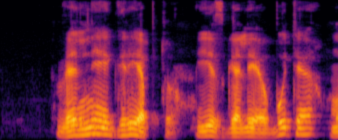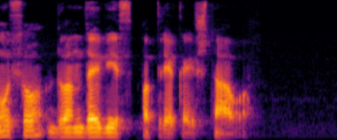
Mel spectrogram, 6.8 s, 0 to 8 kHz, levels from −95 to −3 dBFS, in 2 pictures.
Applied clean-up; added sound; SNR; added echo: none; none; none; none.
